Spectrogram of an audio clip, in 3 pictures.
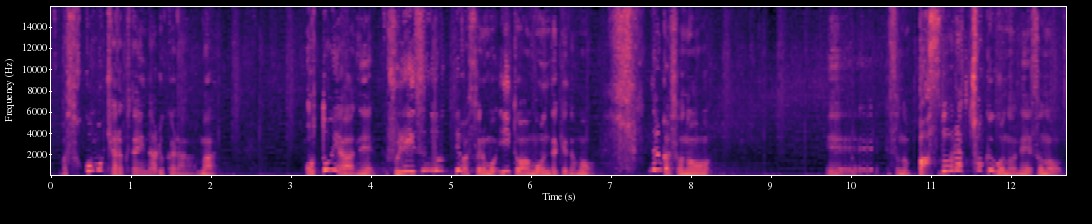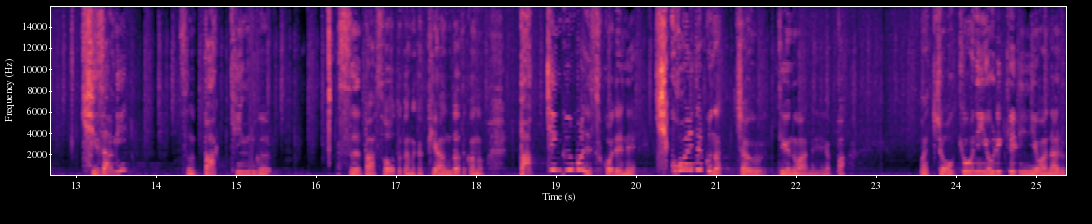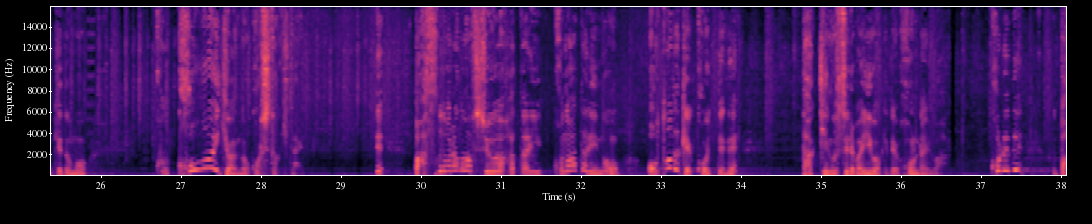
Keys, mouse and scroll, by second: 0.5 right click, 1.3 click, 33.2-37.6 drag.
